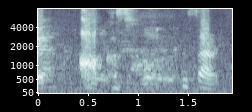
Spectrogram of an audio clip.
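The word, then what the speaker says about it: Akaza: Akasa.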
